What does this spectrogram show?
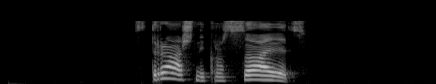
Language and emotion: Russian, angry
